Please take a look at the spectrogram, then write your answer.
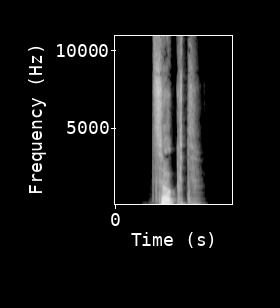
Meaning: inflection of zucken: 1. third-person singular present 2. second-person plural present 3. plural imperative
- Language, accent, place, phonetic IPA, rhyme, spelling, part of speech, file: German, Germany, Berlin, [t͡sʊkt], -ʊkt, zuckt, verb, De-zuckt.ogg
